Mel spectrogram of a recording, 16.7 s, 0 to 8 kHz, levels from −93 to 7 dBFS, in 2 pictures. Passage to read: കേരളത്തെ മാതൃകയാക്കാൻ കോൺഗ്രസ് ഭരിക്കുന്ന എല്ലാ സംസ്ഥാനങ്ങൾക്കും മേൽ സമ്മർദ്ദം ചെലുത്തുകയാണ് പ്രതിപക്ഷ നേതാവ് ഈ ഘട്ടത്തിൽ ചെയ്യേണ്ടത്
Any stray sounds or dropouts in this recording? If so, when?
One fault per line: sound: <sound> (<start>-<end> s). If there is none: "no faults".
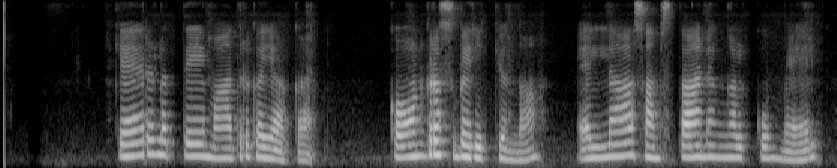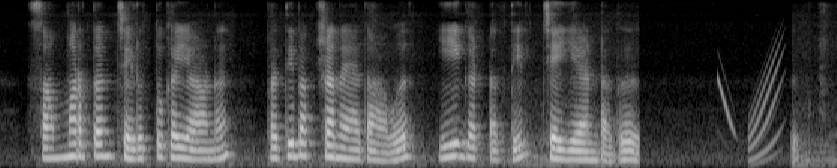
sound: chirp (15.6-16.3 s)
